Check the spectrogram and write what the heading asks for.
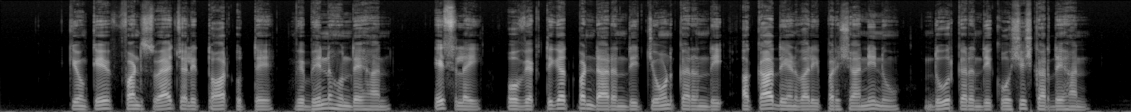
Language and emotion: Punjabi, neutral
